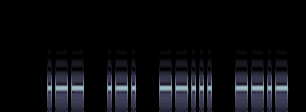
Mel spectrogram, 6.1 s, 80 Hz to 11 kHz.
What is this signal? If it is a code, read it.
Morse code, heard as a keyed tone, about 15 wpm, spaced as for 11 wpm, 700 Hz. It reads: WR7Q
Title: USA Call Signs - 4 Characters - 2x Character Spacing - 15wpm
